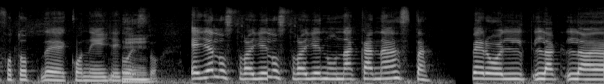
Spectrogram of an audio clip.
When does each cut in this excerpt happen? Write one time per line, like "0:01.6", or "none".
0:01.2
0:02.7
0:04.5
